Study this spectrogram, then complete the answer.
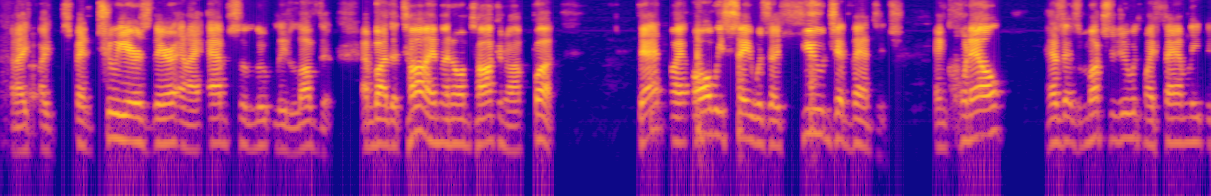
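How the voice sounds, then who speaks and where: A man's fairly high-pitched voice with a Newfoundland accent, animated and bright and sharp in tone, at a moderate pace with ordinary pitch variation and a dry, close sound with no echo. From Newfoundland, Canada (Mount Pearl). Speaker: former pro hockey player. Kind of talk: podcast interview storytelling.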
